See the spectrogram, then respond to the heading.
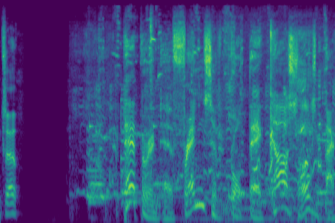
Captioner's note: children laughing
